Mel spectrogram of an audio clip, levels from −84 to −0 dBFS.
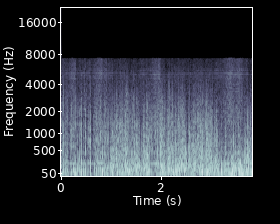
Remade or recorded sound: recorded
